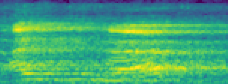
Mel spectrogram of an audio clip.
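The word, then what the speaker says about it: أَيُّ: Eh, ayyuha bapak-bapak kalau panjenengan baca ya yang di ya itu sifatnya rakhuwah dan ada syidahnya. Rah itu suara mengalir. Ai a a setelah itu citakan ayu ayu. 1 2 3 ayu ayyu. Ayyu.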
